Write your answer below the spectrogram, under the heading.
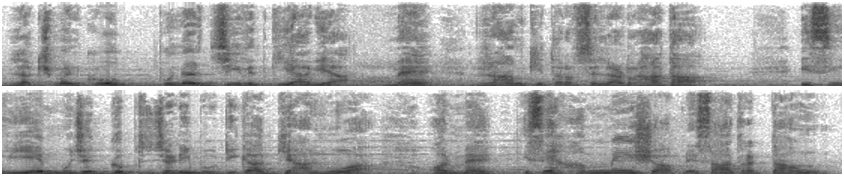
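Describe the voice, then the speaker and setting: A man voicing a kindly immortal traveller who explains the past in an animated myth tale. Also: mid-range voice, a little slow, soft background music. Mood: calm explaining. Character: kindly immortal traveller recounting ancient war. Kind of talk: animated mythological storybook dialogue.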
